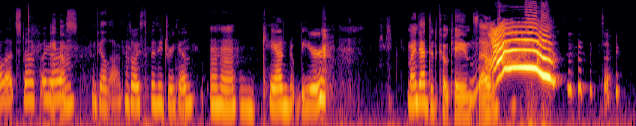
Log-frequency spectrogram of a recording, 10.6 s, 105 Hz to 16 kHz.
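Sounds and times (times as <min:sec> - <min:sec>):
speech: 0:00.2 - 0:05.8, 0:06.4 - 0:08.7
high-pitched scream: 0:08.2 - 0:09.3.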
